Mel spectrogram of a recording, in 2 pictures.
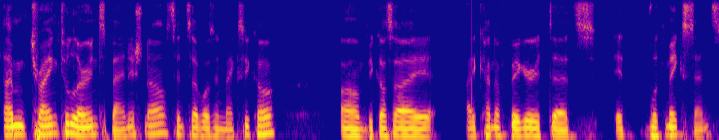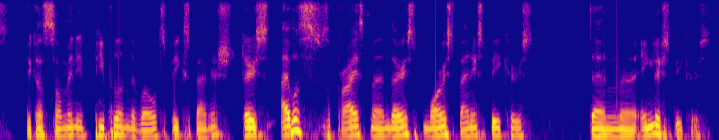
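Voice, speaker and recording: A man with an Austrian German accent, talking in English with a very dark, mellow tone and a lowish pitch. His sound is dull and lo-fi, and it is dry and close. He chats loosely, restarting his sentences often. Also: fairly even intonation, moderate pace, no room sound. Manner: chatty, frequent restarts and fillers. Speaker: guest musician. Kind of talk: casual interview chat.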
